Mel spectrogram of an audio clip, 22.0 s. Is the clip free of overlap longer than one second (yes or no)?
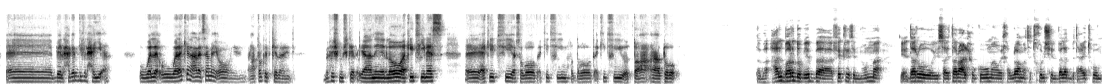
yes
